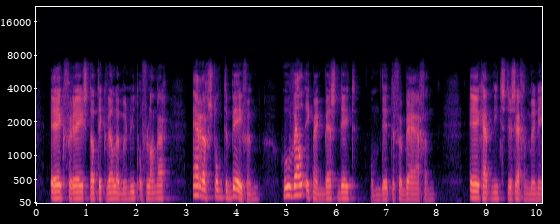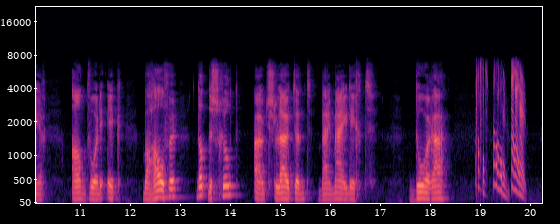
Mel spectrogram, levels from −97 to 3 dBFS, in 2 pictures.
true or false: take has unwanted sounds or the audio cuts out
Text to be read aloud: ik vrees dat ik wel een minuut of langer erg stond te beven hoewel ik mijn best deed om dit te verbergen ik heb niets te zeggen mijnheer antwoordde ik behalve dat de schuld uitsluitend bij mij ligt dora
true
